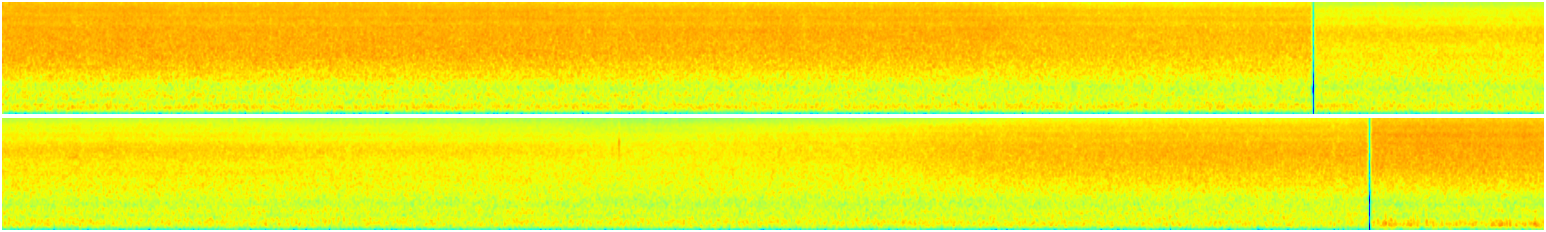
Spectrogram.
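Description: Steady rushing whitewater of the Niagara River rapids, an even noise with no breaks. About thirteen seconds in the sound turns a little duller, with less hiss, and brightens again just before the end.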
